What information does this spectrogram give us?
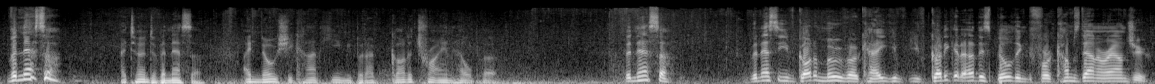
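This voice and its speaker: A man's voice: mid-range voice, a little fast, a little hiss or hum. A young man playing an anxious narrator of his own out-of-body ordeal in an audio drama. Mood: desperate pleading. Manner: expressive, shifting from hushed narration to urgent pleading. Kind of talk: first-person audio drama narration with acted dialogue.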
